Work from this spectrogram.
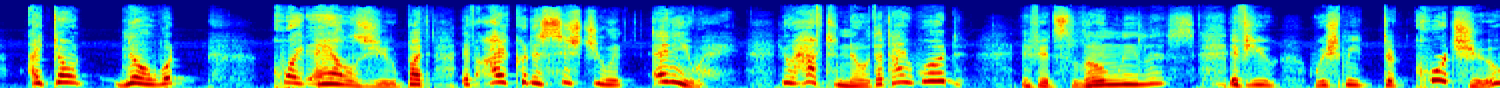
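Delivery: high, rushed, words spilling out all at once. The Duke, addressing Her Majesty, finally spills out his words in a rush. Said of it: "finally spilling out words in a rush".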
